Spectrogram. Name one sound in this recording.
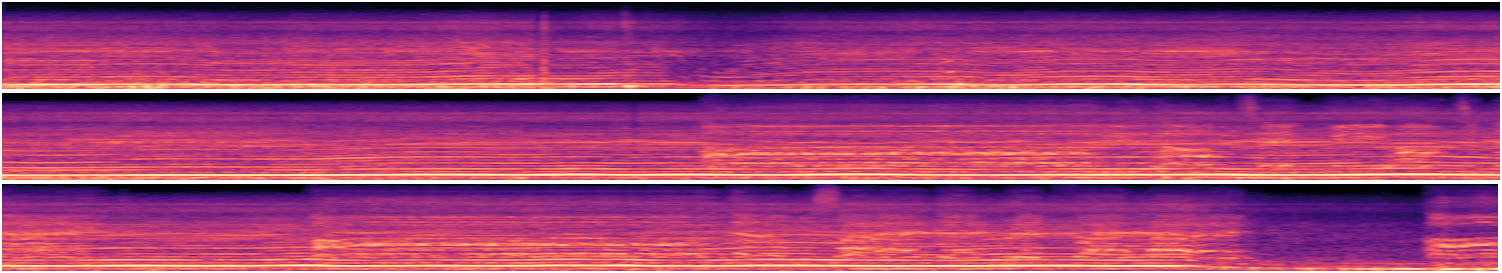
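A snowmobile engine drones loudly up close, its pitch rising and falling as it revs.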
